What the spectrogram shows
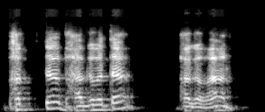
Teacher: All the three start with the Mahaprana, Bha.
